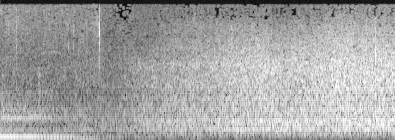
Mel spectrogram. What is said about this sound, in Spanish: Había una inexplicable claridad y oía como el murmullo de las olas cuando se mueren a la orilla de una playa y como silbidos de brisa.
